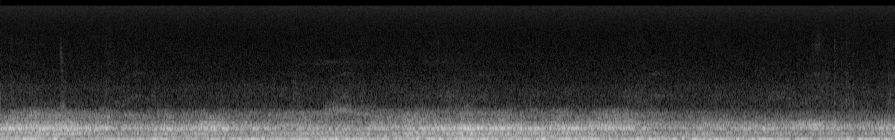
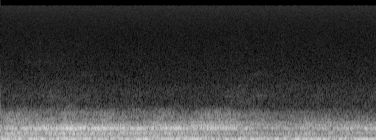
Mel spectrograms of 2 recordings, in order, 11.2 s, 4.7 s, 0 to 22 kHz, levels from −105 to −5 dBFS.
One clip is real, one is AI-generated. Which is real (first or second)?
second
